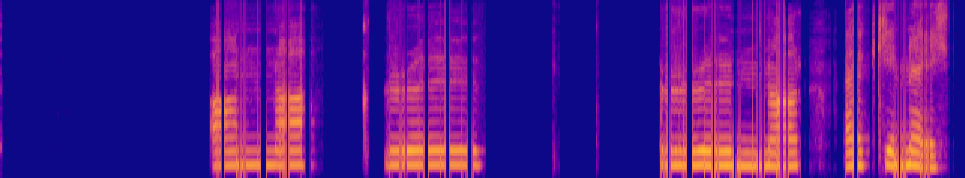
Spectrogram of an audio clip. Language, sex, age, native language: Icelandic, male, 7, Icelandic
